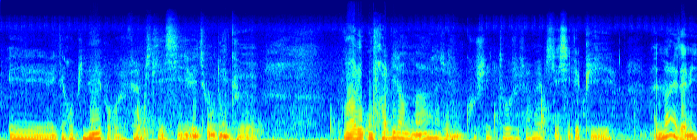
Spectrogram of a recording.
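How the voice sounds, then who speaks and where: At a fairly quick pace, a man speaks with long, frequent pauses. Room echo is audible, along with noticeable background noise. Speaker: bikepacking vlogger. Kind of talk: video diary. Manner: quiet, speaking softly.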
